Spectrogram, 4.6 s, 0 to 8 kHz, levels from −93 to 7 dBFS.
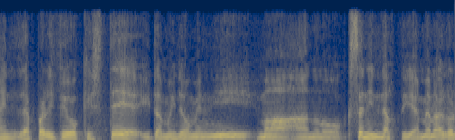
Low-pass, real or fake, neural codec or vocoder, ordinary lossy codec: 7.2 kHz; fake; codec, 16 kHz in and 24 kHz out, 0.4 kbps, LongCat-Audio-Codec, fine tuned four codebook decoder; none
